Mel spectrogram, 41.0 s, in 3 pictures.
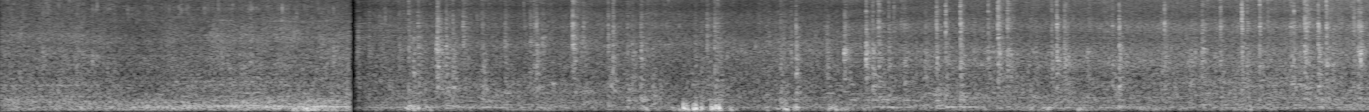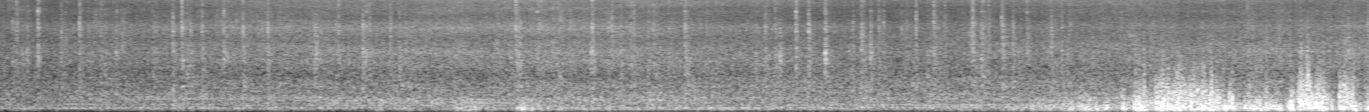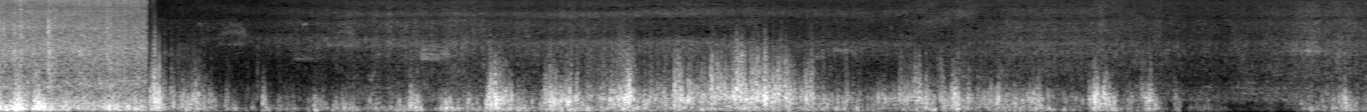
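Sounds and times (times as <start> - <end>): raindrops tapping on surfaces: 0.0 - 29.0
steady rain falling: 0.0 - 29.8, 30.4 - 41.0.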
